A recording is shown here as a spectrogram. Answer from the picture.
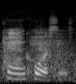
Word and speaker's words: Cane Corso: I was saying it wrong. It's Cane Corso.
